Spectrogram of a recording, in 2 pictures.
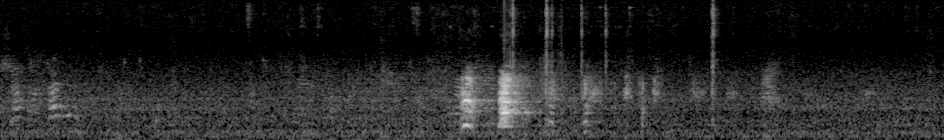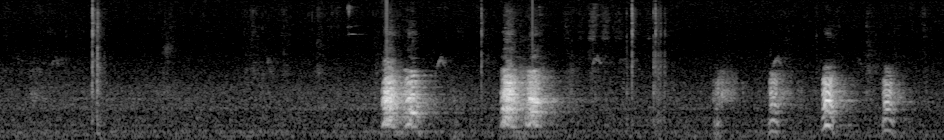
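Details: Neighbour's Siberian Husky and another dog at play on either side of a backyard fence. After long quiet stretches, sharp barks arrive in clusters, one early pair and then a run of five or six in the last seconds.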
